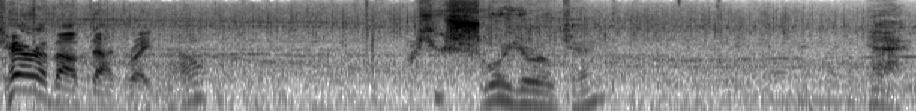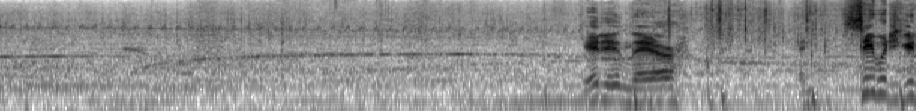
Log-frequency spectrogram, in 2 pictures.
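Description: An older man speaks with concern in a deep voice.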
